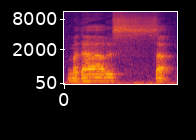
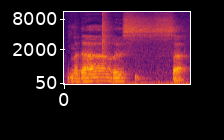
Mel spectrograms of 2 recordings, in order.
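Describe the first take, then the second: The two takes are said the same way.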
